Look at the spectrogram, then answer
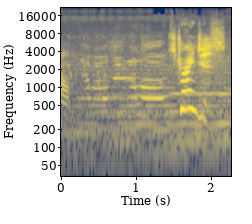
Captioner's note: yelling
